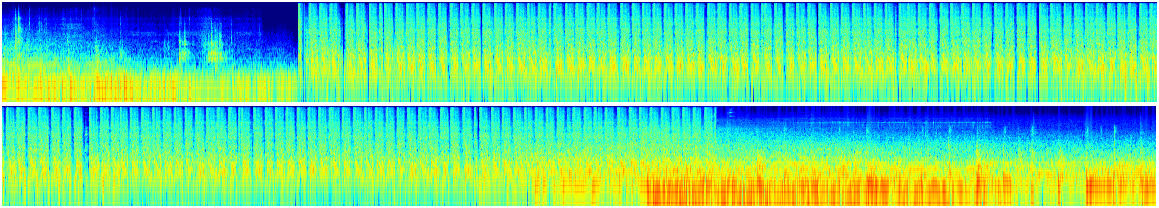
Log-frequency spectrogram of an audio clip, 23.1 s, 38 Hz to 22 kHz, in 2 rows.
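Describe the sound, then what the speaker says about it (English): Historical 1908 machine gun fired at ten paint cans: after a brief lead-in, a long uninterrupted loud burst of rapid shots runs for about fifteen seconds, ending with a deeper rumble and then quieter tail. "put the machine gun to the test using a historical example from 1908"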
